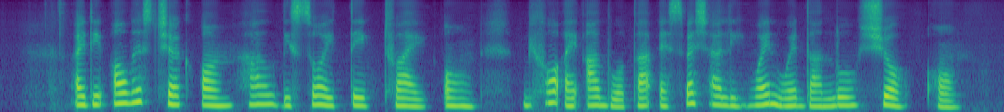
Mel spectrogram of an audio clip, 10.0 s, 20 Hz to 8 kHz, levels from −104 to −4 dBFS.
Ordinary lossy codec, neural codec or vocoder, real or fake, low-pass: none; codec, 16 kHz, 0.3 kbps, FocalCodec; fake; none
